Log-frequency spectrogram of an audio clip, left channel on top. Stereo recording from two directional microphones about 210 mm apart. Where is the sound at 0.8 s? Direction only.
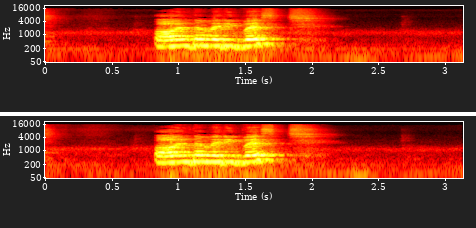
15° right (ahead or behind).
